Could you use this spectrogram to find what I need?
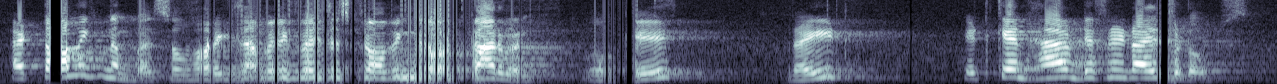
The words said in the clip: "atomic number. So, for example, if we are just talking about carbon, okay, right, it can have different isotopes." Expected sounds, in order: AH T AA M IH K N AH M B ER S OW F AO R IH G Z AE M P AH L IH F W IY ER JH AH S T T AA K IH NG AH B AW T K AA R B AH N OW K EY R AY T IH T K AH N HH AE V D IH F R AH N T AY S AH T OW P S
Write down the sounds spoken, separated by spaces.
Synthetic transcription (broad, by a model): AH T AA M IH K N AH M B ER S OW F AO R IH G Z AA M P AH L IH F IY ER JH AH S T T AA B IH NG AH AO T K AA R B AH N OW K EY R AY T IH T K AH N HH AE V D IH F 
